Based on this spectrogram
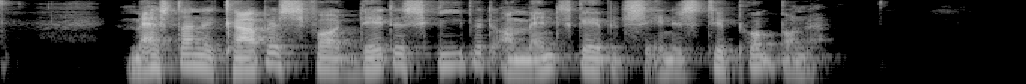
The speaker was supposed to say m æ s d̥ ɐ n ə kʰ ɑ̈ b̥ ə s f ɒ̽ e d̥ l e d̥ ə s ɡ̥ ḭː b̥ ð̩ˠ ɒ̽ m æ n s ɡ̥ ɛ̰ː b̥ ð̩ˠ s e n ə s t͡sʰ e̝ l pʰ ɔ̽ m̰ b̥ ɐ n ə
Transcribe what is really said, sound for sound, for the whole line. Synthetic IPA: m æ s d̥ ɐ n ə kʰ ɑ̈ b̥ ə s f ɒ̽ æ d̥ l e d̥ ə s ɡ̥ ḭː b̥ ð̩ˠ ɒ̽ m æ n s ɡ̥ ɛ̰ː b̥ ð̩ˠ s e n ə s t͡sʰ e̝ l pʰ ɔ̽ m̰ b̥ ɐ n ə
